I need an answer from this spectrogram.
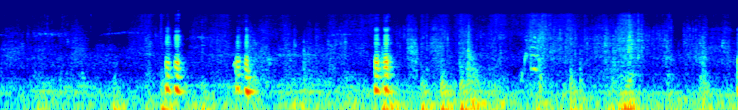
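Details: A newborn goat kid named Joel, in his first hour of life with his mother Penny nearby and filmed by a GoPro, gives three short, quavering bleats in quick succession amid rustling and shuffling sounds.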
